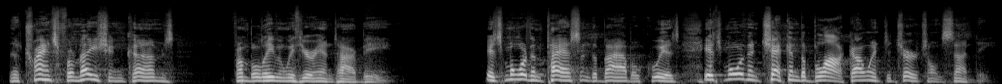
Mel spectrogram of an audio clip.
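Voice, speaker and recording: A middle-aged male pastor preaching a sermon, swinging between loud, emphatic lines and hushed, slowed-down phrases. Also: fairly high pitch, expressive. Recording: long reverb of a large hall.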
